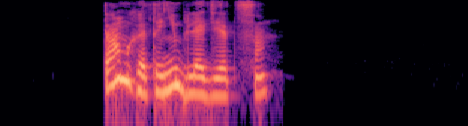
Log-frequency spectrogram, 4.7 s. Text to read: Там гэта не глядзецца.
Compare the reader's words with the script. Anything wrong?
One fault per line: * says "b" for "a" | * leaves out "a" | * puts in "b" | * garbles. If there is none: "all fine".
all fine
